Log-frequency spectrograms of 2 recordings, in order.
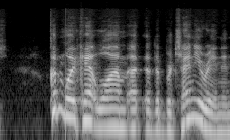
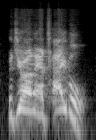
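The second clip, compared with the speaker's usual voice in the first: much higher, loud mock protest; 12 semitones higher, 5 dB louder than usual. To Ray after his apology, high loud protest. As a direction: push back, half joking.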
